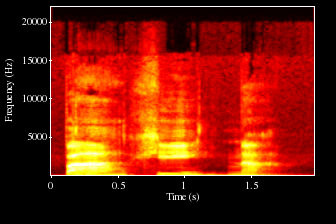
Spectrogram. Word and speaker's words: página: Página. De estas 3 sílabas, página. Pa es la sílaba tónica, que sería última, penúltima, antepenúltima. La antepenúltima sílaba es la tónica, eso significa que es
